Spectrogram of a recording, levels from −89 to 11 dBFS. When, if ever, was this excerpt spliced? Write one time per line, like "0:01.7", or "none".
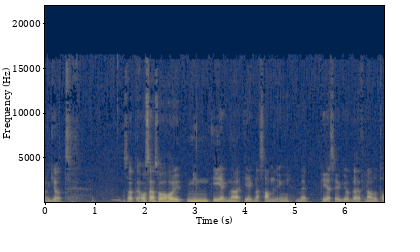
none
